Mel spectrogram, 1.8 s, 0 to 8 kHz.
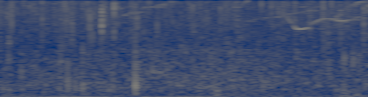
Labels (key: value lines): label: biophony, dolphin
recorder: SoundTrap 500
